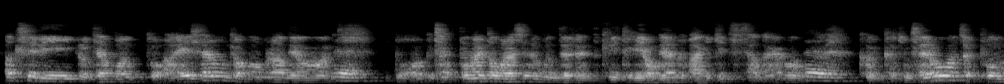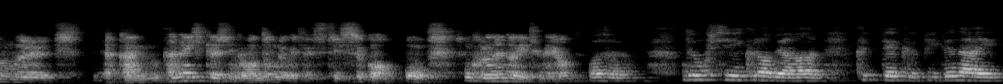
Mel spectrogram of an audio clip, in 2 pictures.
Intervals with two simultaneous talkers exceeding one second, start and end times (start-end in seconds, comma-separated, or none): none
